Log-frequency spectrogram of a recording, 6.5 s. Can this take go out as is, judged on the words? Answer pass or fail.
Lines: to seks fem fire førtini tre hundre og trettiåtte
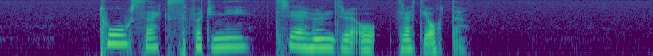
fail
